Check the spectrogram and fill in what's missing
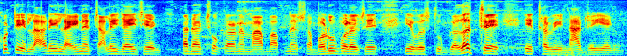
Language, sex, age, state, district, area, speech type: Gujarati, male, 60+, Gujarat, Rajkot, rural, spontaneous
